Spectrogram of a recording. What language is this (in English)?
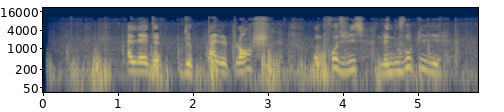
French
